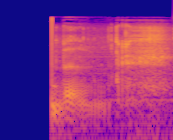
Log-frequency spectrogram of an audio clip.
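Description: A single sneeze bursts out suddenly after silence, a sharp explosive onset followed by a voiced, drawn-out tail that fades slowly over about a second.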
